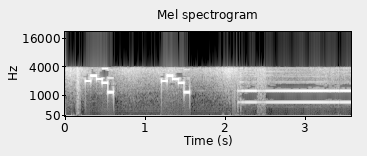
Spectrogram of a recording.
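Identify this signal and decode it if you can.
Five-tone selective call (ZVEI), heard as quick runs of five tones, tones of about 70 ms. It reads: 88972 88972
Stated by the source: ZVEI five-tone selective call received on SDR.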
